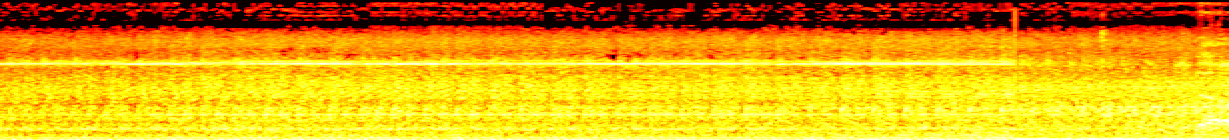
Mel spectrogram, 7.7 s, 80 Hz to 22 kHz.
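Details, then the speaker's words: 1994 Peterbilt 379 truck, 1994 5EK diesel set at 475 hp, 18-speed, push-button cold start after sitting: settles into deep, steady idle, even beat, no knocks or misses; normal. "So let me start it up real quick so y'all can see that it does work and does run."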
